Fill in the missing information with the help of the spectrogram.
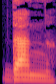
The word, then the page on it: dan: francais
